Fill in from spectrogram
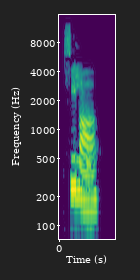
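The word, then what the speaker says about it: Skee-Ball: Am I pronouncing it right? – Skee ball. Yeah.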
